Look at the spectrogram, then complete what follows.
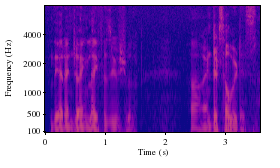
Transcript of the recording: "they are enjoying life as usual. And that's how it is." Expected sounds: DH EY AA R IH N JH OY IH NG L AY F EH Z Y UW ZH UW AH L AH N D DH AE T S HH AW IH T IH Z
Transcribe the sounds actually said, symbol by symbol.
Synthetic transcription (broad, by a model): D EY AA R IH N JH OY IH NG L AY F EH Z Y UW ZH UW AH L AH N D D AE T S HH AW IH T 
